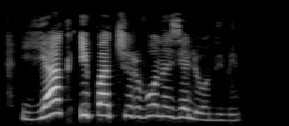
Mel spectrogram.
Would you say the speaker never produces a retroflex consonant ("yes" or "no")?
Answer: no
